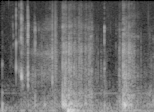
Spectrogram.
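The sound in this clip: Crunchy caramel-coated pretzel balls about the size of a gumball are bitten and chewed. A couple of sharper cracking crunches stand out among quieter chewing, all fairly faint and without talk.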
